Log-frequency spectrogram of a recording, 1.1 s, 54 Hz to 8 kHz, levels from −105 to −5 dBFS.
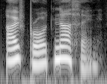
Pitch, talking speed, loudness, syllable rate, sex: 200 Hz, 165 wpm, -16 LUFS, 5.3 syllables/s, female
